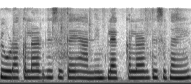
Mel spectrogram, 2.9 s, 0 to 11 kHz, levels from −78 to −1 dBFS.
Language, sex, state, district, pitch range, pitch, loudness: Marathi, female, Maharashtra, Pune, 250-265 Hz, 260 Hz, -14 LUFS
